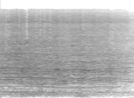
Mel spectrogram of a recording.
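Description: Steady rushing noise of a fire being fought with a hose, with a faint steady hum underneath, fading a little near the end.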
